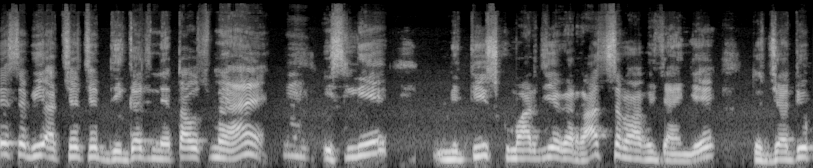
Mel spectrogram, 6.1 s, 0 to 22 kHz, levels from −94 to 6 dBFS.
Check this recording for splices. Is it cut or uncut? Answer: uncut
